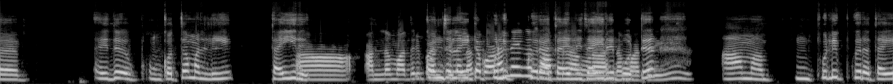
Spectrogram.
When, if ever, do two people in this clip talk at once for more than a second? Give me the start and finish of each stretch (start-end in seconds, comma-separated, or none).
4.3-6.5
